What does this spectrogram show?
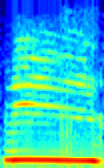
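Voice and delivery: mock excited cheer, very high and squeaky.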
